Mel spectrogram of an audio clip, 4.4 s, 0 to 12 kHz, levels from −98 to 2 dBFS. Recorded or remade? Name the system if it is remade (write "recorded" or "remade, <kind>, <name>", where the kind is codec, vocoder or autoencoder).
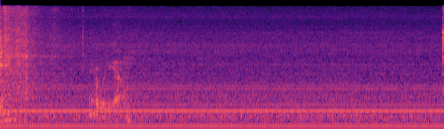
recorded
